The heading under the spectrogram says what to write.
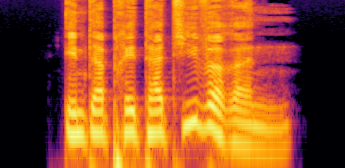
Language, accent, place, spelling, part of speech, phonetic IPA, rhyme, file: German, Germany, Berlin, interpretativeren, adjective, [ɪntɐpʁetaˈtiːvəʁən], -iːvəʁən, De-interpretativeren.ogg
- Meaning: inflection of interpretativ: 1. strong genitive masculine/neuter singular comparative degree 2. weak/mixed genitive/dative all-gender singular comparative degree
